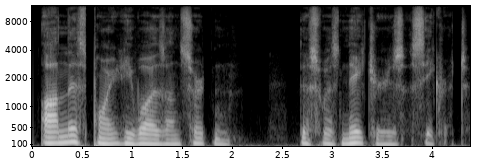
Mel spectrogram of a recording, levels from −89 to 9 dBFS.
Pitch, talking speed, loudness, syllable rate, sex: 115 Hz, 135 wpm, -19 LUFS, 4.3 syllables/s, male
